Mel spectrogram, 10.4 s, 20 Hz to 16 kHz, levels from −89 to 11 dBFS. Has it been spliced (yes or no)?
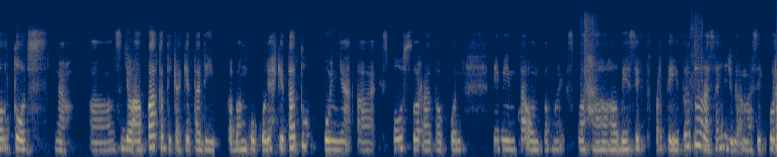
no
